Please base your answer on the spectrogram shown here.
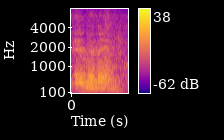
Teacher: Ugye ezek azért nazálisak, mert az orron keresztül megy a levegő. MNN. Tehát ez jelöli, az orron keresztül megy. · Term: nazális hang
